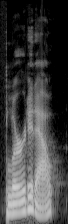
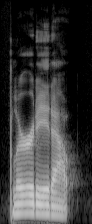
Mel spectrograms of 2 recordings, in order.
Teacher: We see the T in blurt is a fast D, and the T in it is a fast D.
